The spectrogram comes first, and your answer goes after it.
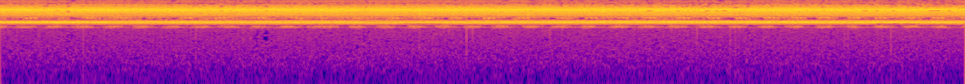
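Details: Crickets fill the night with a thick, steady chorus, with sustained piercing high trills layered over a rhythmic, quickly repeated pulsing chirp. The sound is continuous and unchanging, with no other noises.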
